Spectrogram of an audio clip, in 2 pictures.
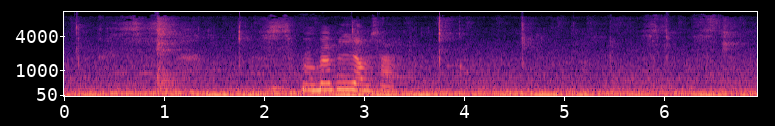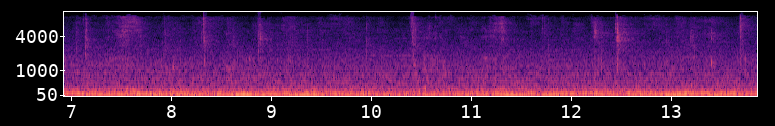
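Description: A young woman chews and smacks her lips close to the microphone.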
